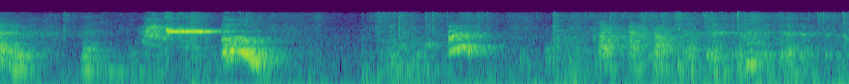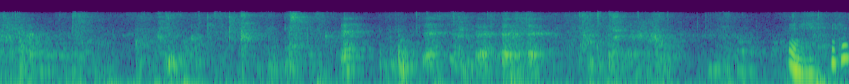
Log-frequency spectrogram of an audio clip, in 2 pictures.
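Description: A small dog yipping and whining a few times while it plays, the loudest calls about two seconds in and again a couple of seconds later, with its claws clicking and skittering on a hardwood floor.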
